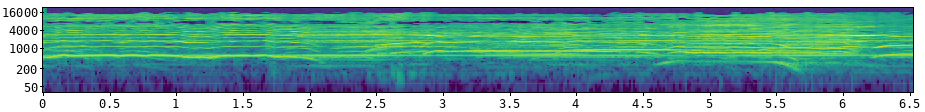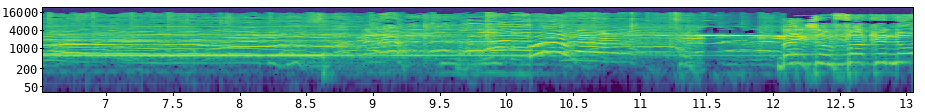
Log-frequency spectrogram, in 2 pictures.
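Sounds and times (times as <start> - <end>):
steady held tone: 0.0 - 12.4
crowd singing and shouting: 1.0 - 12.3.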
